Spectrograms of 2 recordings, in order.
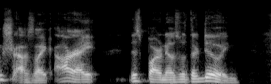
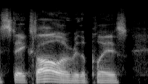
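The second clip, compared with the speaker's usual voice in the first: plain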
